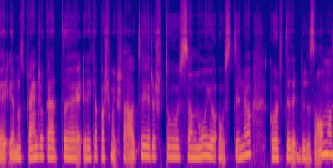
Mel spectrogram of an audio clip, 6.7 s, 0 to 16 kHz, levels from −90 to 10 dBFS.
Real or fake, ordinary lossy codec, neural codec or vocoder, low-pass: fake; Opus, 24 kbps; codec, 44.1 kHz, 2.6 kbps, SNAC; 14.4 kHz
